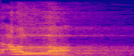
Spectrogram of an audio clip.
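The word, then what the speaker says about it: الله: তারা বলে এলা, আমরা বলি আল্লাহ।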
